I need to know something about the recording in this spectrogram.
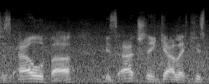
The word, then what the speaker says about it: Alba: And also, interesting the word that actually I pronounce as Alba, is actually Gaelic is pronounced Alepa. With a pa, Alepa, which I didn't know.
